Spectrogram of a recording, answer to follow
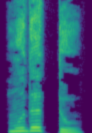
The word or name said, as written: ಮದದ್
